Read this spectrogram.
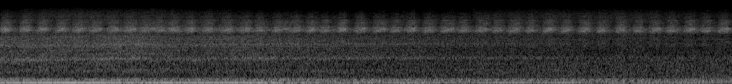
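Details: Cicada. A continuous high-pitched insect drone, finely pulsed, runs unbroken from start to finish, typical of a cicada chorus. A deep, steady hum of distant traffic or machinery sits underneath.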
